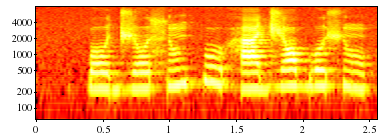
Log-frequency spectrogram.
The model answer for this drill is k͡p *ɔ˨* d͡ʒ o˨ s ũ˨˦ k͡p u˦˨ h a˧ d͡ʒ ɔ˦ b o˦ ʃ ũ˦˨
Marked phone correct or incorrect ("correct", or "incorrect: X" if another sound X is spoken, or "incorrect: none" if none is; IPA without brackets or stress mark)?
incorrect: o˨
